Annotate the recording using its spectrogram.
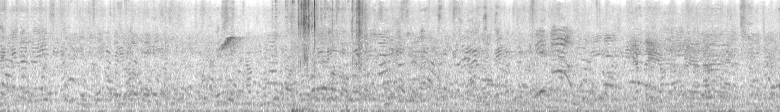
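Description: A crowd of men, women and children chatters outdoors.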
